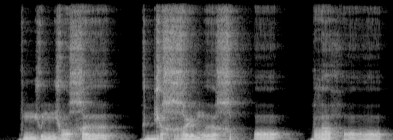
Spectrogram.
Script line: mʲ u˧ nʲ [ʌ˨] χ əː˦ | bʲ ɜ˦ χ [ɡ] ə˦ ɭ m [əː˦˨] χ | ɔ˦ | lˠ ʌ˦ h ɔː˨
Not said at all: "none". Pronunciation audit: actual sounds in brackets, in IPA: ɔ˨, ʁ, əː˦˨

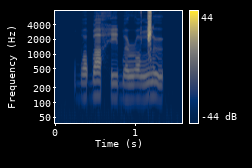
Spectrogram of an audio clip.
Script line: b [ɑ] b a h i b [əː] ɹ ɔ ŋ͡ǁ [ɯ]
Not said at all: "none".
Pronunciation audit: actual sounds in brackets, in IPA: ɔ, ə, ɯ

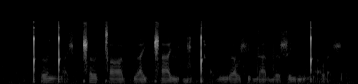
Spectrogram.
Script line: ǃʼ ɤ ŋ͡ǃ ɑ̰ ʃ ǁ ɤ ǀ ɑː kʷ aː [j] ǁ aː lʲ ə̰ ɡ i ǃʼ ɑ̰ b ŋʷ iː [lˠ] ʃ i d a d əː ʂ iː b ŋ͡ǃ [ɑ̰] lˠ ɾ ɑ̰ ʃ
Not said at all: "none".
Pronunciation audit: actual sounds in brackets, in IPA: j, lˠ, ɑ̰

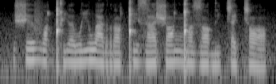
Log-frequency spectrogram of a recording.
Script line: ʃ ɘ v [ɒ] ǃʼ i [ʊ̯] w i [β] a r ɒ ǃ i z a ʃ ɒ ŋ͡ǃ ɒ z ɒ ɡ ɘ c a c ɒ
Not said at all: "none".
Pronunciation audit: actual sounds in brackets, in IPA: ɒ, ə̯, w

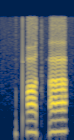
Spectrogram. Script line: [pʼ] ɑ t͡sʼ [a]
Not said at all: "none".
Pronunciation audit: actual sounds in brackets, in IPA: pʼ, a

